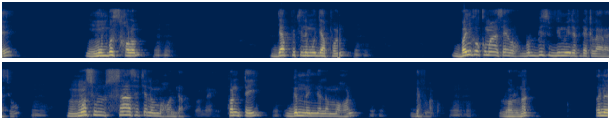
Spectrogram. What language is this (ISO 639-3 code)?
ara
